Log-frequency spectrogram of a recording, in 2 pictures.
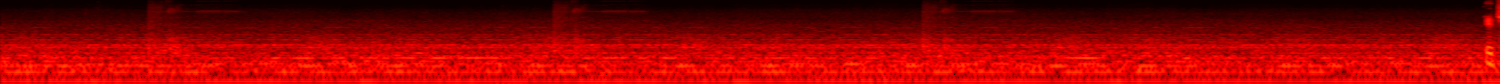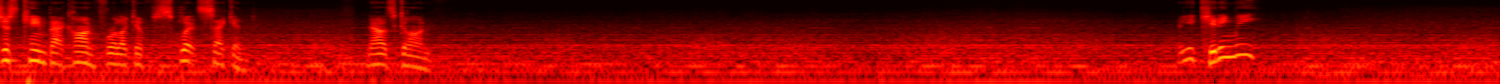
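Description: A spaceship engine hums with a steady low drone.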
